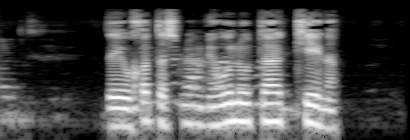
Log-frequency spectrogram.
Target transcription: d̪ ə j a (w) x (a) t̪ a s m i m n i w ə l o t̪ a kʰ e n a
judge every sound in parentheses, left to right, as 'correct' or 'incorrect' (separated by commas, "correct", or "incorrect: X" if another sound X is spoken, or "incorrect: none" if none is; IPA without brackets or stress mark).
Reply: correct, incorrect: ə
